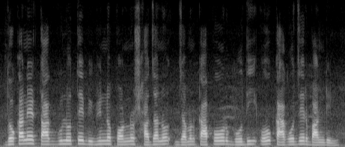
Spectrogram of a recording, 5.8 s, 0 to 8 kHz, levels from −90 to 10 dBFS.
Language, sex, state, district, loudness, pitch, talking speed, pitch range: Bengali, male, West Bengal, Alipurduar, -17 LUFS, 165 Hz, 125 wpm, 150-180 Hz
